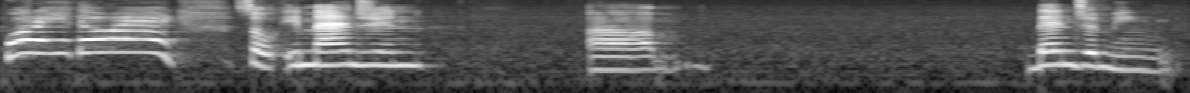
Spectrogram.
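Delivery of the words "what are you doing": mock alarmed protest. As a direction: squeal it as an upset animal would. Acts out an upset animal.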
